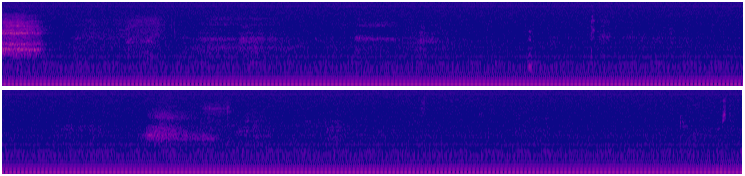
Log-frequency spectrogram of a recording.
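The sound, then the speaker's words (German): A few slow, deep breaths in and out by people, quiet and spread far apart, over a constant low electrical hum with no talking. “Und alle atmen.”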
